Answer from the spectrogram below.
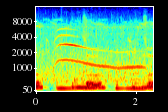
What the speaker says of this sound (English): Look, Laith, there's a kitten stuck on the rock in the river.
